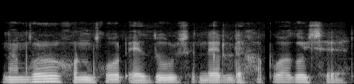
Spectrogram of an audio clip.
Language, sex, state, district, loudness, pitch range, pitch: Assamese, male, Assam, Sonitpur, -16 LUFS, 100-110 Hz, 110 Hz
